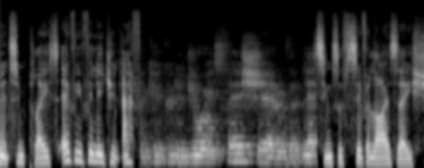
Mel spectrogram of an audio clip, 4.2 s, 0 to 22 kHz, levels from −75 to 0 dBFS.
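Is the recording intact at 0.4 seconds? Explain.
Yes, the audio is intact at 0.4 seconds, with no dropout, click, distortion or other fault to be heard there.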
